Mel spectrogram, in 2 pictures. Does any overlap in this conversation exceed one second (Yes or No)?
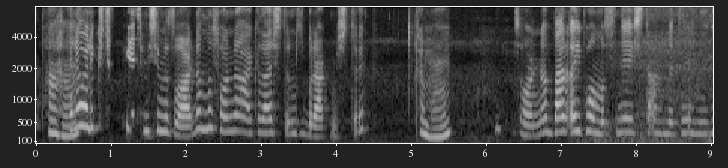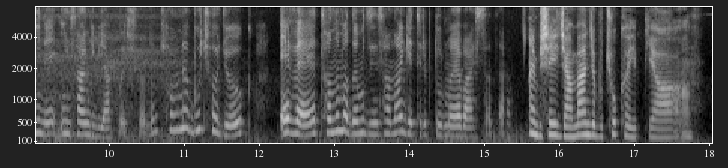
No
